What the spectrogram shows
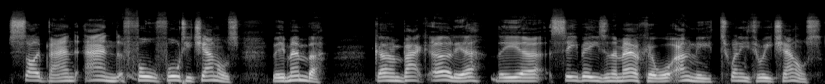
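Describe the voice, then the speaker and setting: A man in his fifties with a higher-pitched voice enthusiastically presents a hobby showcase, savouring each item and exclaiming as he goes. The recording is dry and of studio quality.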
